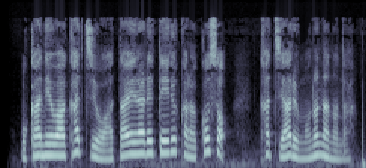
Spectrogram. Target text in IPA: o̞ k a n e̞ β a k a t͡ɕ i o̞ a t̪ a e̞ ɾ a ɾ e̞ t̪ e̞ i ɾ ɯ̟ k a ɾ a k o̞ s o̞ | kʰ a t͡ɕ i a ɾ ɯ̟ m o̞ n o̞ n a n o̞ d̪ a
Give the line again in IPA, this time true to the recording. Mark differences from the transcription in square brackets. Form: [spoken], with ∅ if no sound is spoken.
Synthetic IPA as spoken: o̞ k a n e̞ β a k a t͡ɕ i o̞ a t̪ a e̞ ɾ a ɾ e̞ t̪ e̞ i ɾ ɯ̟ k a ɾ a k o̞ s o̞ | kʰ a t͡ɕ i a ɾ ɯ̟ m o̞ n o̞ n a n o̞ d̪ a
